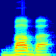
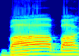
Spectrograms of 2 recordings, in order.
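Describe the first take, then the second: First: The vowels are short and said quickly. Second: The vowels are drawn out and lengthened. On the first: The speaker calls it right. "যত তাড়াতাড়ি সম্ভব করতে হবে।" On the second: The speaker calls it wrong. "বা বা কিন্তু বলা যাবে না, টান দেওয়া যাবে না"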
